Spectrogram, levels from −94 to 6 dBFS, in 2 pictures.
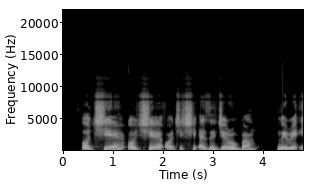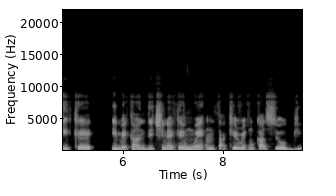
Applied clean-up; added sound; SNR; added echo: neural mask model Resemble Enhance denoiser.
